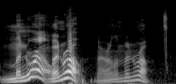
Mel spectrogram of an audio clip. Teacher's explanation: Emphasis on the second syllable.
